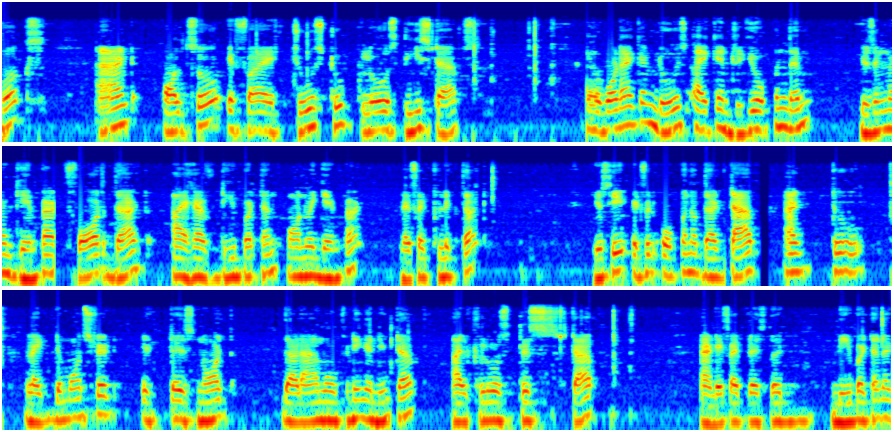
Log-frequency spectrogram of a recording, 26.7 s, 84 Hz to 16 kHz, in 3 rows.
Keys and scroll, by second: 2.2 Right, 2.8 Right, 13.5 b, 21.6 Left, 26.3 b.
